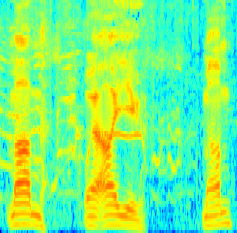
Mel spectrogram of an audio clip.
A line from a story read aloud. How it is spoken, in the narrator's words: a young boy fearfully sobs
